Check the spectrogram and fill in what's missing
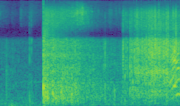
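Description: Fireworks burst at night in a residential neighborhood, a sudden sharp bang followed by loud crackling and sizzling that swells again with a second burst, fairly near.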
